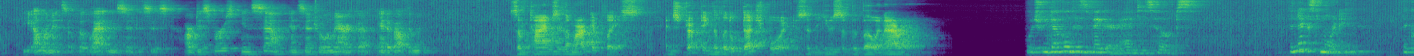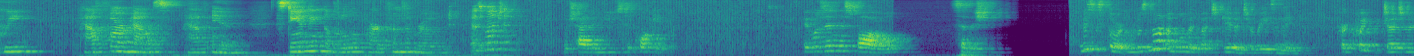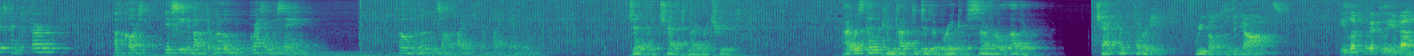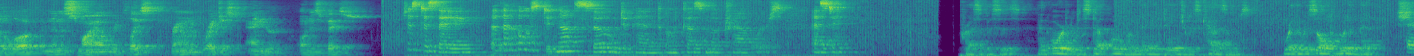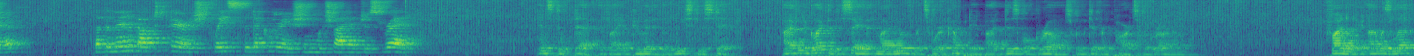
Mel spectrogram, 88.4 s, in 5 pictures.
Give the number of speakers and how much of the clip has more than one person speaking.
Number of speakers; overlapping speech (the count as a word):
ten, no overlap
